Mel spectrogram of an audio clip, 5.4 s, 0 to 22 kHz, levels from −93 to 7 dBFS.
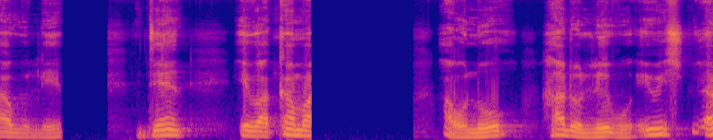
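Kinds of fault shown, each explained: digital wireless dropout: The speech twice falls into a clean hole of near silence, with no crackle, hiss or burst on either side: about 0.35 s from 0.46 s, just before "then if I come", and about 0.78 s from 2.33 s, between "then if I come" and "I know how to". The radio link lost too much data, so the receiver muted the audio with a very quick fade rather than passing on damaged sound.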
